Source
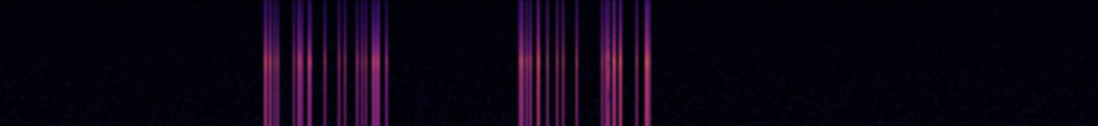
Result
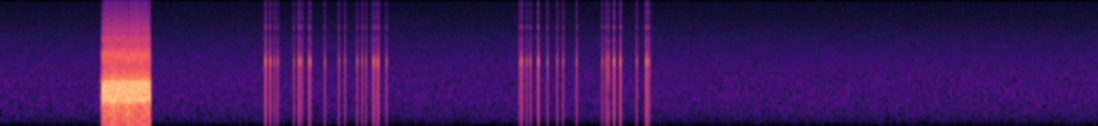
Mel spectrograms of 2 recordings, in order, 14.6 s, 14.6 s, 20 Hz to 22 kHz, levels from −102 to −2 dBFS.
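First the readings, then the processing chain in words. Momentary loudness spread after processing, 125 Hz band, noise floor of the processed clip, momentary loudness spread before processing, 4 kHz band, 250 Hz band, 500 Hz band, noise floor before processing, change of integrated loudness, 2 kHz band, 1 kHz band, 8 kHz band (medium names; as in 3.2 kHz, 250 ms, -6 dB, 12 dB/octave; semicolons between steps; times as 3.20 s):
23 LU, +14.0 dB, -65 dBFS, 10 LU, +6.5 dB, +15.0 dB, +18.0 dB, -78 dBFS, +15.5 dB, +17.5 dB, +30.5 dB, +10.5 dB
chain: painted sound noise, 1.35–2.01 s, 770–1600 Hz -13 dBFS; overdrive pedal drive 29 dB, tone 1.9 kHz, clips at -1 dBFS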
